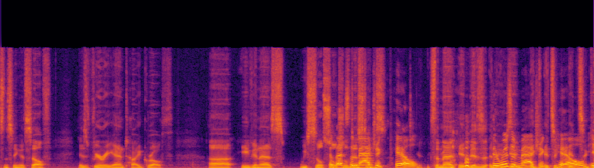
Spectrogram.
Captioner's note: laughs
